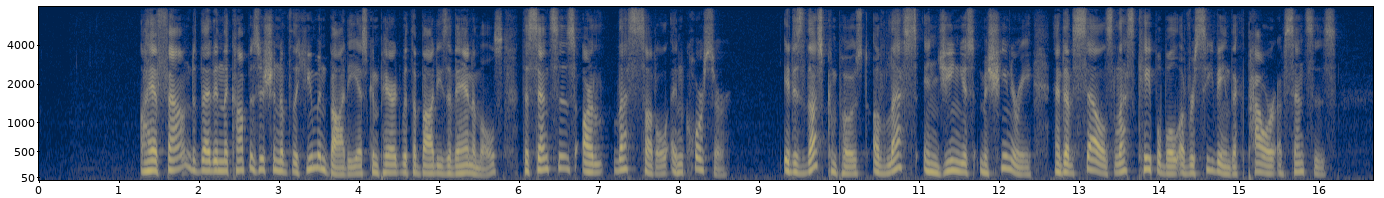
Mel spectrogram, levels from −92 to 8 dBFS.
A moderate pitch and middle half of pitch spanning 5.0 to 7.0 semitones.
Yes: medium, 145 Hz; wide, 5.6 semitones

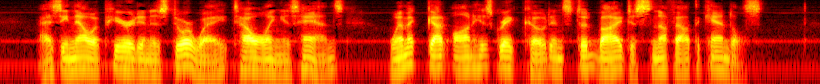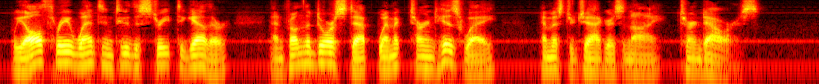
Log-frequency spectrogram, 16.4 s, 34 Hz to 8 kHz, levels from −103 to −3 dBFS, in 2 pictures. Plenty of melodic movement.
No: average, 4.1 semitones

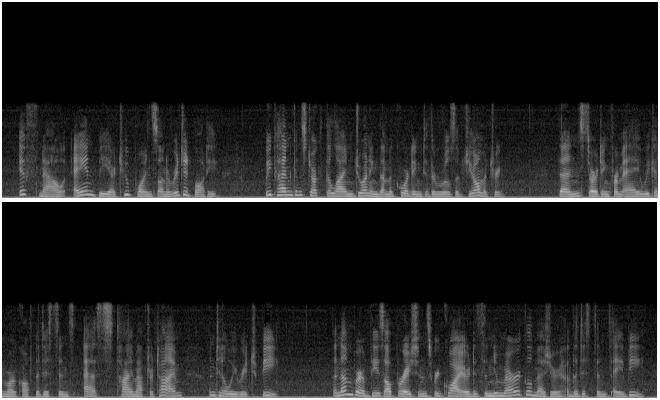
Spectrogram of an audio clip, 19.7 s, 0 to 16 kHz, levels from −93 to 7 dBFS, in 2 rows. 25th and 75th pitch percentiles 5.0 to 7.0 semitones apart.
No: average, 3.9 semitones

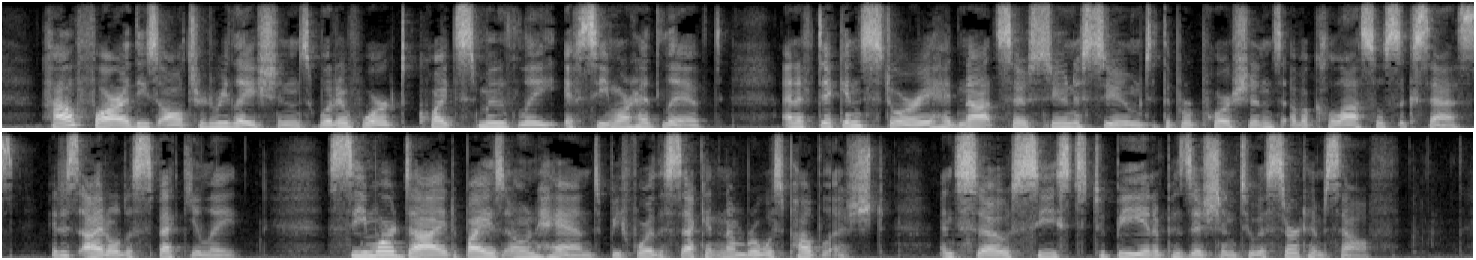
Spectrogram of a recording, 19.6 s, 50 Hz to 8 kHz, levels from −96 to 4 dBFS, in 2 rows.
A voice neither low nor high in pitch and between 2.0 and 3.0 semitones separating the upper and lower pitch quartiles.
Yes: medium, 180 Hz; narrow, 2.5 semitones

